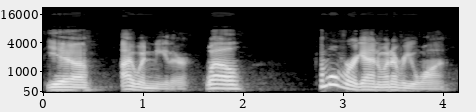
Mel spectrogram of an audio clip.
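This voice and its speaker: A man's voice: medium pitch, very animated, moderate pace, fairly bright tone, dry recording, pitched above the performer's own voice. A man voicing a loyal, eager young boy who is questioning and sympathetic in an audiobook. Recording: dull, lo-fi recording.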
